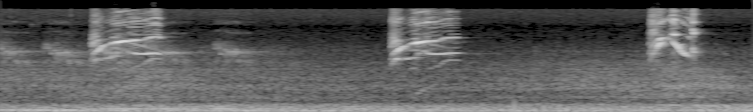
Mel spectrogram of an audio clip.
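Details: European goldfinch giving sharp, chattering bursts of sweeping notes about every two seconds, with faint softer notes between them and a low steady background hum.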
